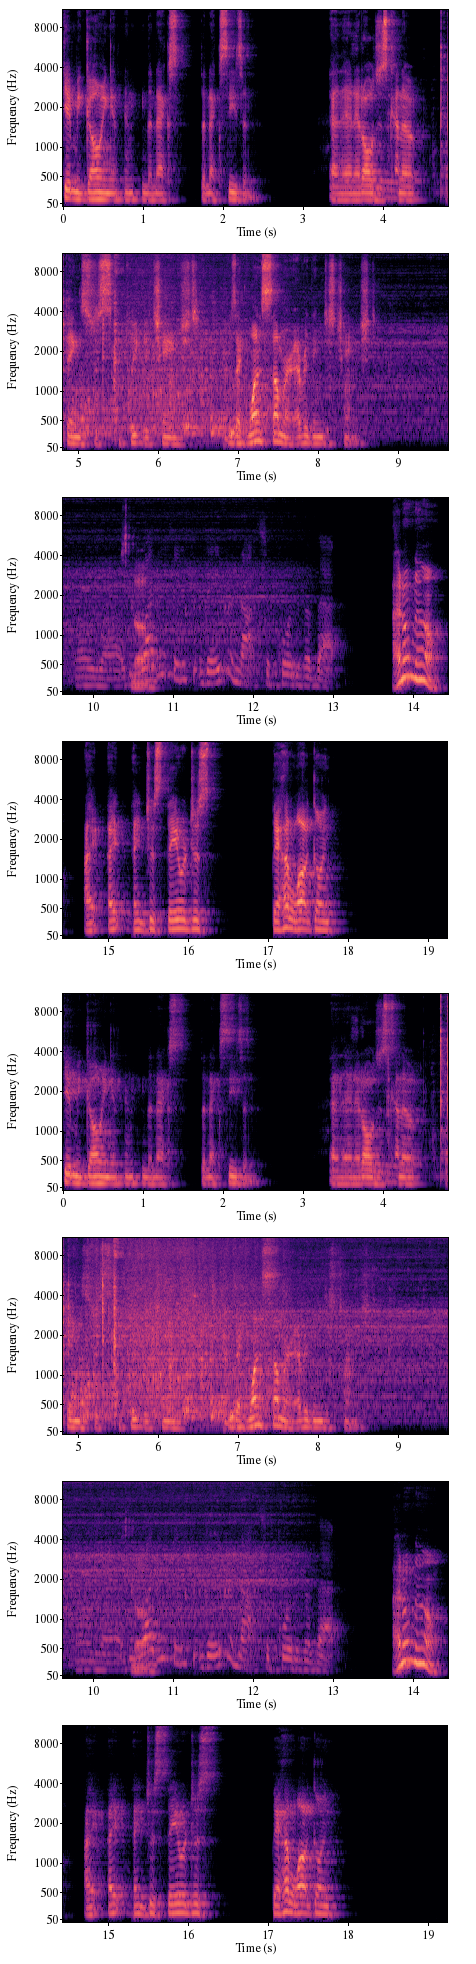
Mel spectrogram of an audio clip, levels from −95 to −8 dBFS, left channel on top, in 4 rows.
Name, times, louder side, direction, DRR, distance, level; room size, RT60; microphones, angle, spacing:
voice 1, 0.0-1.4 1.7-2.4 3.3-4.4 4.9-6.6 6.9-8.6 10.5-10.7 13.7-14.3 14.7-16.3 17.1-17.8, left 3 dB, 50° left, 6 dB, 1.2 m, -32 dB
voice 2, 3.5-4.3 9.8-13.0 15.0-15.3, equal, 5° right, 1 dB, 2.8 m, -47 dB
Water / Toilet flush, 4.0-4.3 4.7-12.6, right 5 dB, 60° right, 1.1 m, -40 dB
15.5 x 9.4 x 7.2 m, 0.41 s
head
